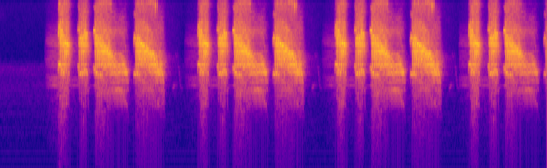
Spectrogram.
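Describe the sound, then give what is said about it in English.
A female bird's aggressive territorial song, delivered as four loud bursts of sharp, high-pitched notes, each burst a rapid cluster separated by brief pauses. “this is the one that she gives when she really wants to get somebody out of her territory, right? A much more aggressive kind of song.”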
